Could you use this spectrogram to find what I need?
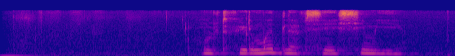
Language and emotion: Russian, neutral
